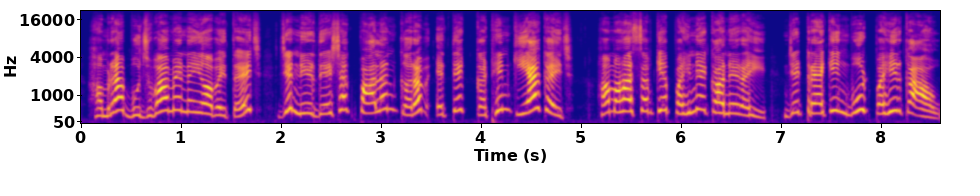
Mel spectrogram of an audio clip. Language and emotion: Maithili, angry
